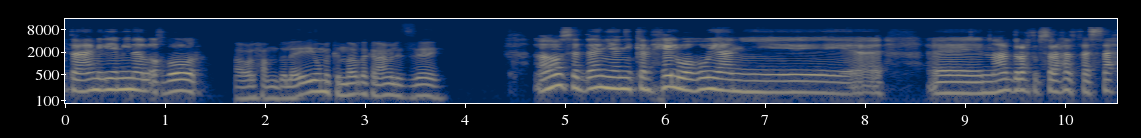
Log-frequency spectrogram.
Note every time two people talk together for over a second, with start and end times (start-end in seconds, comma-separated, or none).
none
